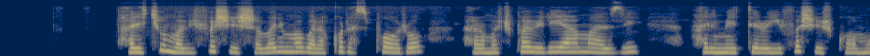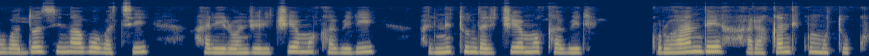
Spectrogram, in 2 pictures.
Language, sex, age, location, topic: Kinyarwanda, female, 25-35, Kigali, health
